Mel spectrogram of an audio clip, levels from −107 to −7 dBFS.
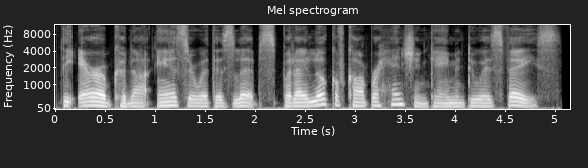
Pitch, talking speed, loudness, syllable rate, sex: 145 Hz, 200 wpm, -19 LUFS, 4.7 syllables/s, female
